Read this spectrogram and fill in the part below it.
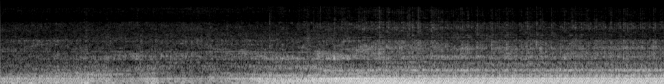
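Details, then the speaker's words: Corvette drift car V8 running after a new starter, first start: a deep, even burble settles to a smooth idle with no knocks or misses, at 50 psi oil pressure. Coolant is leaking through the heater core. Normal idle. "Sounds like it's running fine back here."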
